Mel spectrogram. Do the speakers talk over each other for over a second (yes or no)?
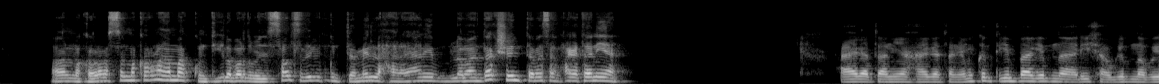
no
